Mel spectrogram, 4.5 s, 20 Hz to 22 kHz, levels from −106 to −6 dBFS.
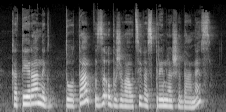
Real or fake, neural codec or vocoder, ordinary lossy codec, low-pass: real; none; MP3, 96 kbps; 19.8 kHz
